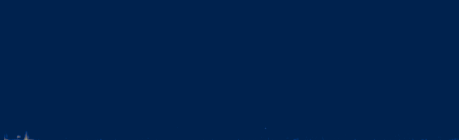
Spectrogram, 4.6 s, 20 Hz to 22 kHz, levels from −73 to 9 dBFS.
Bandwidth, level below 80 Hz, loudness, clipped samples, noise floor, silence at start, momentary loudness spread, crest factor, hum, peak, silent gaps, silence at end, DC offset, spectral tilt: 11.5 kHz; -56 dBFS; -41 LUFS; under 0.1%; -71 dBFS; 0.05 s; 28 LU; 32 dB; none; -18 dBFS; none; 4.25 s; under 0.1%; -7.5 dB/octave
